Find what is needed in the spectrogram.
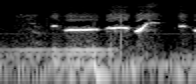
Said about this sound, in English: A nice set of teeth to whistle with.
